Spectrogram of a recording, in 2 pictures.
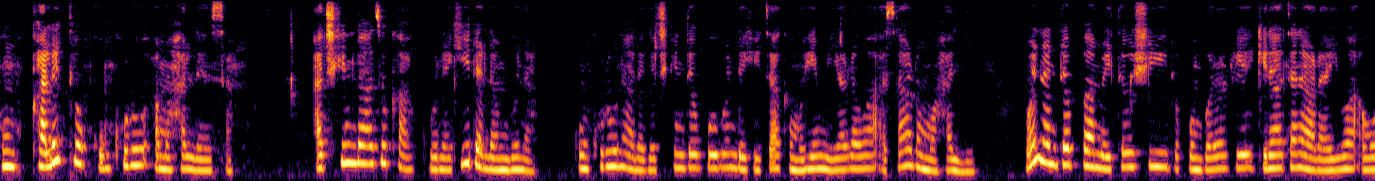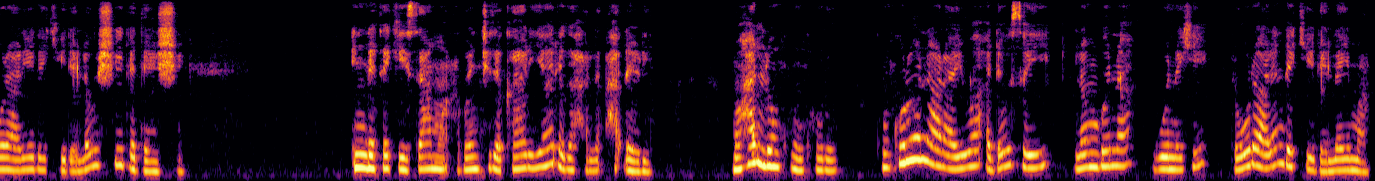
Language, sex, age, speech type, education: Hausa, female, 15-29, spontaneous, tertiary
